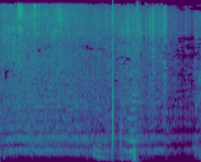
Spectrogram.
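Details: Honey bees in Maasin City, Barangay Santa Rosa: a steady low droning hum with layered tones, continuous throughout, broken by a few brief knocks and a short sharper sound near the middle.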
